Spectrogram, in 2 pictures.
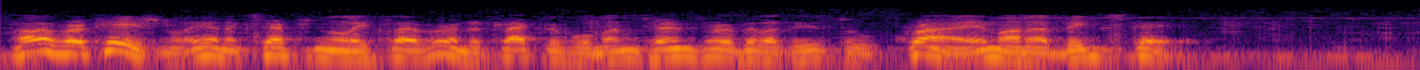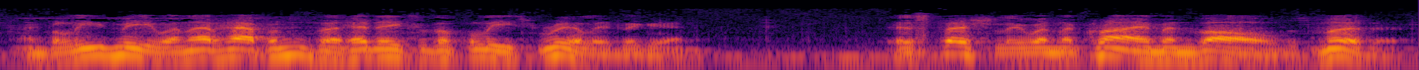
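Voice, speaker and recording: Male actor doing hard-boiled detective, wry, blunt, terse, lively swings in pitch, old radio drama, phone-like thin sound. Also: fairly quick, faint music behind, natural voice. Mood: wry narrating. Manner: terse, tough, sardonic. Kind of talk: old-time radio detective narration and dialogue.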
